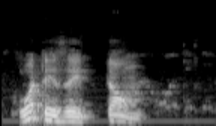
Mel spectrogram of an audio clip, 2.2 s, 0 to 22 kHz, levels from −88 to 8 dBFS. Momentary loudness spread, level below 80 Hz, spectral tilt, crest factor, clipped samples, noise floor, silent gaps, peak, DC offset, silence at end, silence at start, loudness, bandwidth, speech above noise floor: 7 LU; -54 dBFS; -9 dB/octave; 16 dB; under 0.1%; -48 dBFS; none; -2 dBFS; under 0.1%; 0.75 s; 0.2 s; -16 LUFS; 6.8 kHz; 33 dB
